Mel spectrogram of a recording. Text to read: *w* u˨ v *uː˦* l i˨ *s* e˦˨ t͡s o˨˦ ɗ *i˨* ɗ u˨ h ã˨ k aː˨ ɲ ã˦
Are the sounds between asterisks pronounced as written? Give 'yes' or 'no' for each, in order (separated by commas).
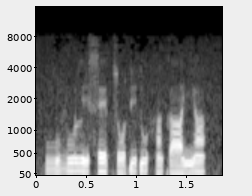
no, yes, yes, yes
